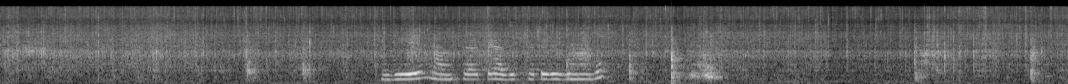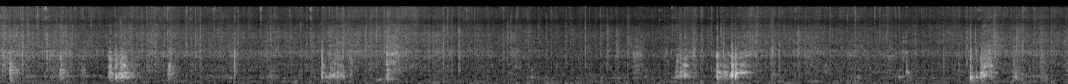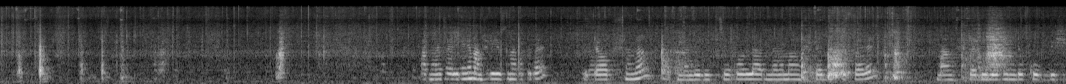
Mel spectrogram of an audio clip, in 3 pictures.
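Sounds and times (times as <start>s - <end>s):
food sizzling in a frying pan: 0.0s - 32.0s
metal spatula scraping a pan: 5.6s - 7.4s, 9.1s - 12.6s, 13.8s - 14.8s, 17.0s - 18.4s, 19.7s - 23.2s, 24.0s - 24.4s, 29.3s - 31.8s.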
